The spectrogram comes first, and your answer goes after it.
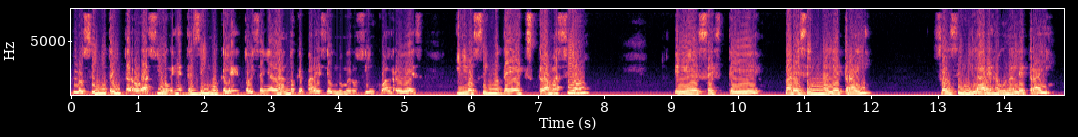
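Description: A man's voice: sits high, steady tone, measured pace, darkish tone, a little hiss or hum, poor audio. A male teacher patiently explaining a worksheet to schoolchildren in a recorded lesson. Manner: patient, explanatory, addressing children.

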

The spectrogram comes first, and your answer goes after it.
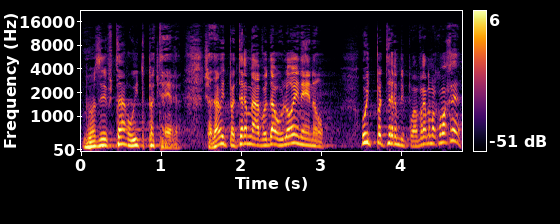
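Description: A rabbi delivers a sermon in a high, very lively voice that swings widely in pitch. He tells stories dramatically and climbs to shouts for emphasis. His voice rings with long reverb from a hall. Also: a little hiss or hum. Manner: animated, dramatic storyteller who rises to shouts for emphasis.

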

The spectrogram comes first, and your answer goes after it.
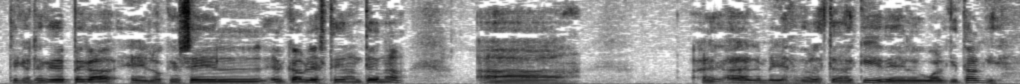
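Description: A middle-aged man with a warm, mid-range voice presents a DIY tutorial at an indoor worktable. He gives a casual, hands-on how-to, explaining each step plainly.

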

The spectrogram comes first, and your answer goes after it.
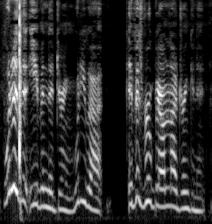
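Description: A woman on a blindfolded date, bantering casually with sassy quick comebacks. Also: fairly high pitch, lively intonation, noisy background. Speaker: date guest.

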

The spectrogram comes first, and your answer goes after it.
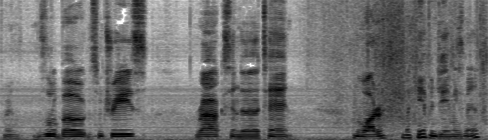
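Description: A laid-back middle-aged man talks to the camera from a cramped truck camper shell. His voice sits at an ordinary pitch, with a steady hum of noise from the heater and the rain around him. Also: unhurried. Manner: relaxed, chatty, laughs often, many fillers. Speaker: vlogger. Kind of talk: casual vlog talk to camera. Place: inside a small truck camper shell at night.

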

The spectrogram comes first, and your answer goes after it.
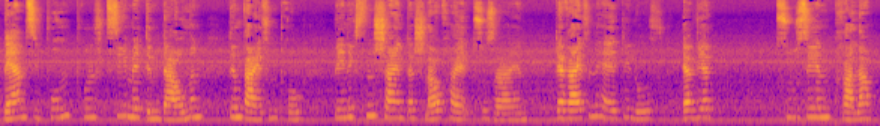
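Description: Female storyteller, high-ish voice, unhurried, noisy recording. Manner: slow, careful read-aloud delivery. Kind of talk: scripted narration of a children's story.

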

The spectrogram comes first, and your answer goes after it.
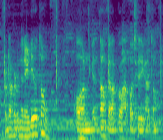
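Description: A man's voice: lowish voice, fast talker, reverberant, over music. Chatty young man vlogging to camera. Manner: relaxed chatty, mixing in English words. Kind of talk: casual vlog chat. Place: home rooms, lift and basement parking. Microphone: phone or camera at arm's length.

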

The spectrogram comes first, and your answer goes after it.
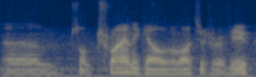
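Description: With a deep voice, steady tone, and quick pace, a young man chats casually to his viewers about hardware. Slight background noise accompanies the gaming headset boom mic recording, made indoors in a small room at home.

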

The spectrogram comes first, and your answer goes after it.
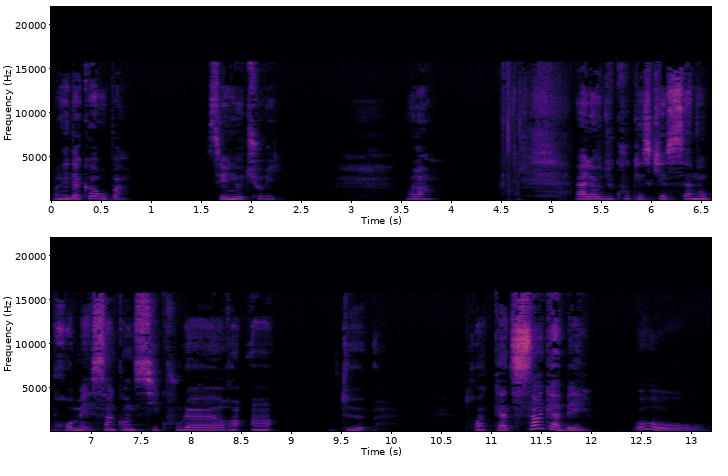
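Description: A woman's voice: fairly high pitch, a little slow, pauses often, mellow. A woman vlogger chatting casually through an unboxing, gushing with enthusiasm over what she shows. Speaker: crafting vlogger.

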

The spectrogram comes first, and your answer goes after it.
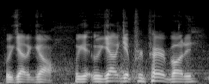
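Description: A young man chatting casually into a handheld camera, sounding hurried as he vlogs backstage. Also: medium pitch, crowd noise. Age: young adult. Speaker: vlogger, performer. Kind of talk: casual handheld vlog chat. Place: backstage and in school auditorium. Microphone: camera held at arm's length. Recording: noisy handheld camera audio.

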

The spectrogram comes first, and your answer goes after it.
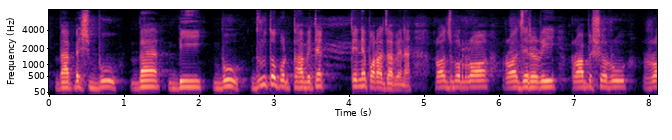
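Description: A man teaching Quran letter pronunciation, explaining rules and slowly drilling each syllable with patient repetition. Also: on the high side, darkish tone. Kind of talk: slow spoken lesson with drilled recitation.

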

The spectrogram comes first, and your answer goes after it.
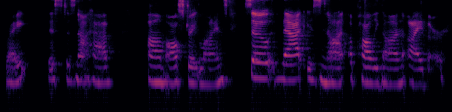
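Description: Slow, patient woman teaching a math lesson. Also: a little high, rough recording. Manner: patient, explains step by step with frequent "right?" checks. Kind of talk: recorded distance-learning math lesson.

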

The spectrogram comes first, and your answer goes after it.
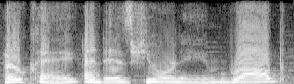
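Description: A woman posing as a supervisor, with a slow, deadpan, mocking delivery. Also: mid-range voice, no echo, faint music behind. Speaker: prank caller posing as supervisor.

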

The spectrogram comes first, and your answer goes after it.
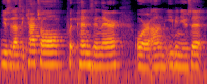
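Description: Her voice is deep, with little pitch movement and a measured pace, as this thirtysomething food vlogger gives a casual, chatty review from her home kitchen. She demonstrates cheerfully at the counter while a camera records from a few feet off. Echo and faint ambience fill the kitchen.

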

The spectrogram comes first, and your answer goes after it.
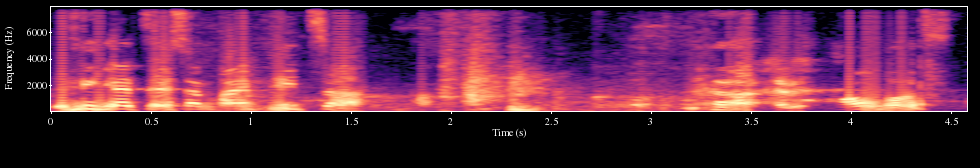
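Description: A man vlogging a bowling match against his brother, exclaiming excitedly as the shots roll. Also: high voice, slow, gravelly, heavy background noise. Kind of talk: casual banter during play. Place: large indoor bowling alley. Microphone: camera set behind the lanes. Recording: loud music in a bowling alley.

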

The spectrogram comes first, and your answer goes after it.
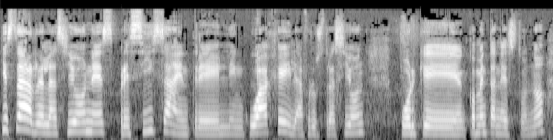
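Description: A woman's voice: fairly high pitch, slow, smooth. Mexican woman hosting a radio chat. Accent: Mexican Spanish. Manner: attentive, adds follow-up remarks. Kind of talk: interviewing with short backchannels.

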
